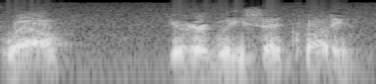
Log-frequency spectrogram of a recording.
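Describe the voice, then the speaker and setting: An actor playing an evasive, anxious husband in a 1970s radio drama, earnest, hesitant and placating. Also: male voice, low-pitched, very animated, moderate pace. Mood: placating concern. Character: anxious Broadway-star husband, evasive, placating, weak-willed. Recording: dull, noisy, humming vintage radio recording.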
